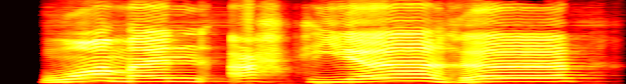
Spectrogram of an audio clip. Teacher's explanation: ہم یہاں اظہار کریں گے، ہم اسے بنا غنے کے پڑھیں گے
